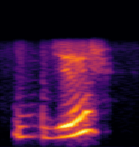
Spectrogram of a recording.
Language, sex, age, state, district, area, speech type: Nepali, female, 30-45, West Bengal, Jalpaiguri, rural, conversation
